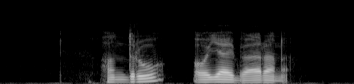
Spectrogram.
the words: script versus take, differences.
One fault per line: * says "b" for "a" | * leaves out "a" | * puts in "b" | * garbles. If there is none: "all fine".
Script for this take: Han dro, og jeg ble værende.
* leaves out "ble"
